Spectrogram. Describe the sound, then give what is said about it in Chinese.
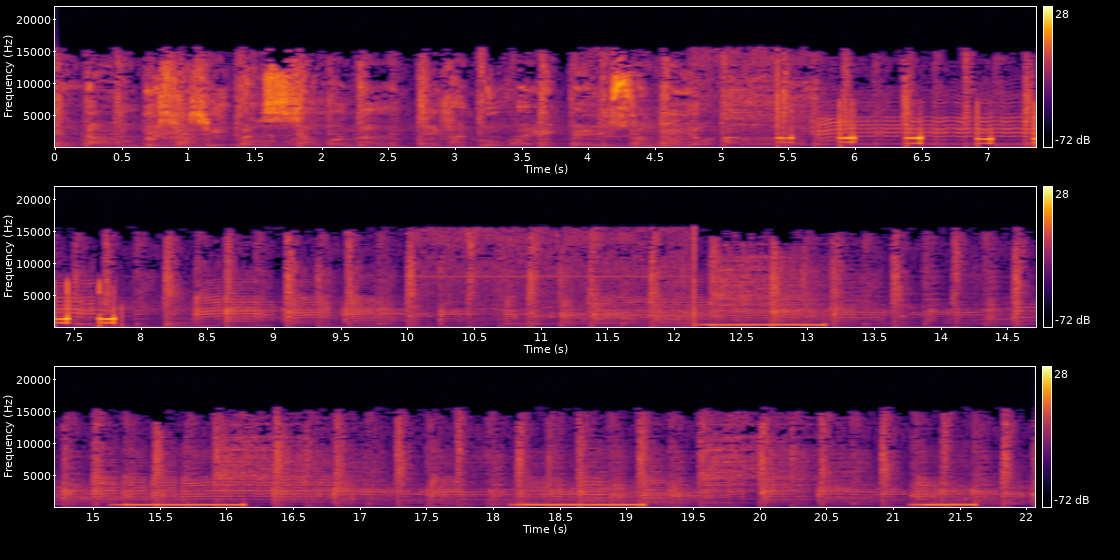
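Telephone keypad tones dial a number in a quick burst of beeps. Four evenly spaced ringback tones follow while the call connects, all set over soft background music. “所以我来打打电话看我妈现在在做什么好”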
